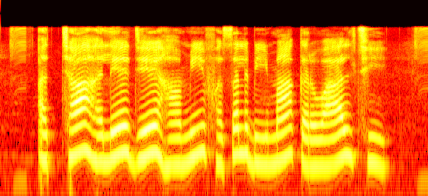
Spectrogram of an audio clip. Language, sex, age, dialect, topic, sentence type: Magahi, female, 18-24, Northeastern/Surjapuri, agriculture, statement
